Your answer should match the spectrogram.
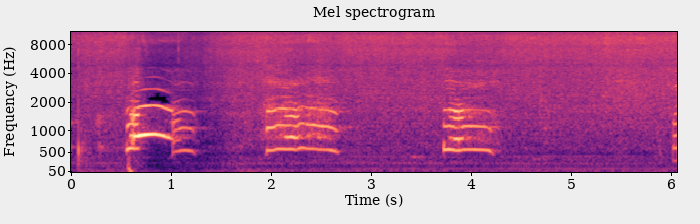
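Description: Three short, high-pitched wordless calls about a second and a half apart, the first the loudest and opening with a sharp click, the others a little quieter.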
